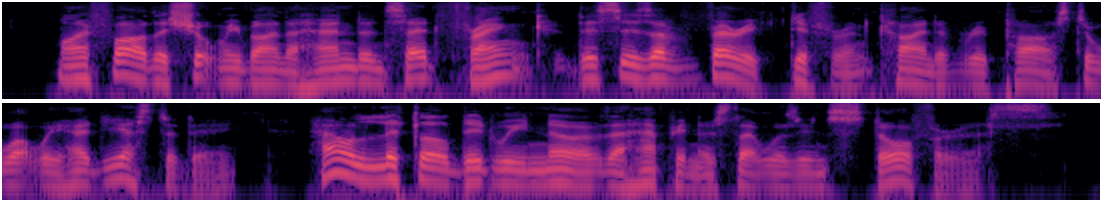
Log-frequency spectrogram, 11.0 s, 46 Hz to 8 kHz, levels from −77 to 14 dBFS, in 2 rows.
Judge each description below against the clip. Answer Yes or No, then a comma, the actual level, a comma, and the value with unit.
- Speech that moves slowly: No, average, 200 wpm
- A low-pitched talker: Yes, low, 115 Hz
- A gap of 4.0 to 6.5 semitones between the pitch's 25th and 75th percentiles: Yes, average, 4.6 semitones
